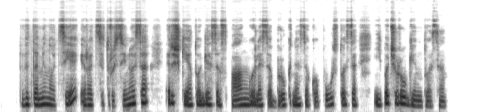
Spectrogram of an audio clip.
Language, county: Lithuanian, Klaipėda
